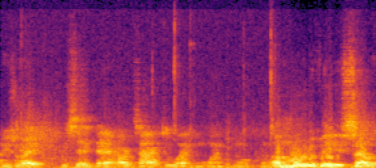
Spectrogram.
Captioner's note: voiceover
